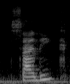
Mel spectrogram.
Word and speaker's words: Saadiq: again okay right now we have Raphael sadik sadik that's how you say it ask of you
